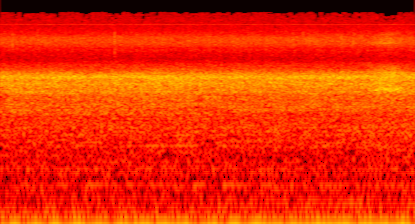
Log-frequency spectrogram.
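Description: Steady hiss with a low hum underneath and no other sound, the background noise of a quiet indoor recording.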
